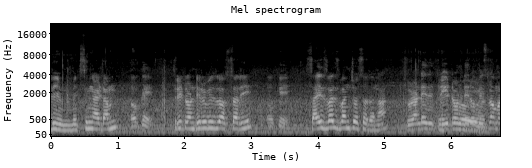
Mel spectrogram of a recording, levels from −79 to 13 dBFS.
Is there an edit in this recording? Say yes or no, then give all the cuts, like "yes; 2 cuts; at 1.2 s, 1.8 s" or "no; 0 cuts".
no; 0 cuts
